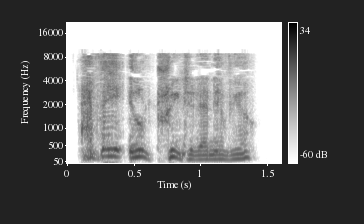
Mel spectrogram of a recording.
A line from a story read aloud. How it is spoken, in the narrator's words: asked anxiously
